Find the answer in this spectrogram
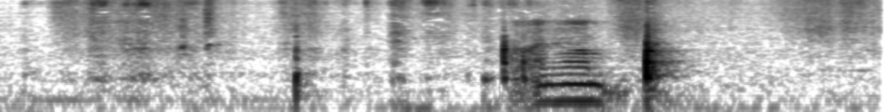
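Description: Handling noise from a canvas pencil roll and cardboard gift box: soft rustling with two sharp taps, one about halfway through and a louder one near the end. Just before the louder tap, a woman gives a short hummed "mm".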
